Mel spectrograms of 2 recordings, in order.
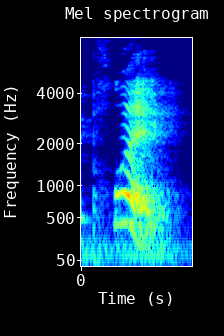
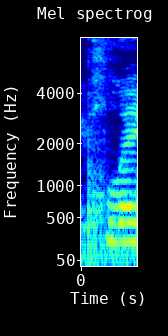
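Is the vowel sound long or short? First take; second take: long; short. First: The vowel is a long A sound. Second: The vowel is a short A sound. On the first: The speaker calls it right. "You hear that A long vowel sound" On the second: The speaker calls it wrong. "You don't say play"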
